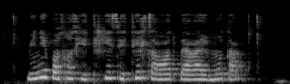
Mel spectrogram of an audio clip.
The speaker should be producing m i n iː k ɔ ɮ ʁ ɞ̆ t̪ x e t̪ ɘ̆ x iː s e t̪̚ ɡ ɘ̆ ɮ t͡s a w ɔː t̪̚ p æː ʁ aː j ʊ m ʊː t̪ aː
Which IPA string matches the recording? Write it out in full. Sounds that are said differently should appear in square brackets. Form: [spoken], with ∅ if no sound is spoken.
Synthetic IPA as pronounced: m i n iː [p] ɔ ɮ [χ] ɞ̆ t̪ x e t̪ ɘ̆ x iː s e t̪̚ ɡ ɘ̆ ɮ t͡s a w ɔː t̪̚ p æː ʁ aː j ʊ m ʊː t̪ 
